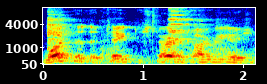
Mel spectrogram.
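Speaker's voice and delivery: ordinary talk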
